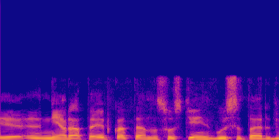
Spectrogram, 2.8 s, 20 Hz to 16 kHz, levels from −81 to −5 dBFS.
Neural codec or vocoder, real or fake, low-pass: codec, 16 kHz, 2 kbps, X-Codec, HuBERT features, trained on general audio; fake; 7.2 kHz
